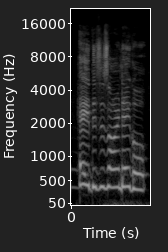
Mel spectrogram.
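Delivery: high-pitched radio liner greeting; squeaky, put-on radio hello; going up high. Shown as a demonstration. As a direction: pitch the station ID way up. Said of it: "why do I always go up".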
